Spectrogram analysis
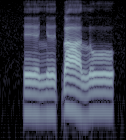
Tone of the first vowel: low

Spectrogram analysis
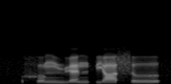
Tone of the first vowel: high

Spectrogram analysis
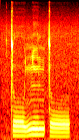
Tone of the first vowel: low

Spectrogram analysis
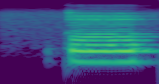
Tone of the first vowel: high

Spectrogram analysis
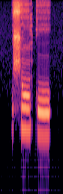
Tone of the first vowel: high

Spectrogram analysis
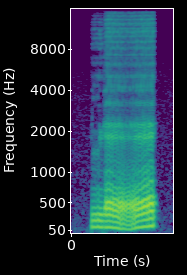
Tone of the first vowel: low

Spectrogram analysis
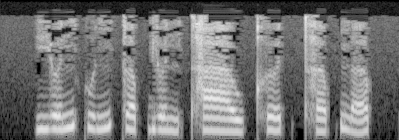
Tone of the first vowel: rising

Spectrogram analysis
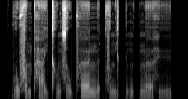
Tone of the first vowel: high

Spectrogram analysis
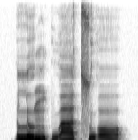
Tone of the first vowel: falling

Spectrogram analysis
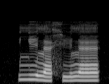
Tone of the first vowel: falling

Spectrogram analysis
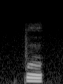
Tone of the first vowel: high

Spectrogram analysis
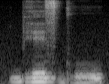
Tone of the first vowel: high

